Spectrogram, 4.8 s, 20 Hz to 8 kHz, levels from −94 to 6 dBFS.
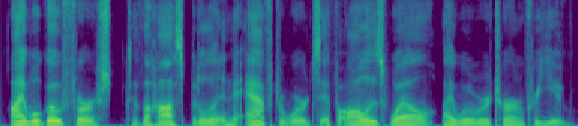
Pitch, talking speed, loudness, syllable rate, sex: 155 Hz, 225 wpm, -20 LUFS, 5.2 syllables/s, female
